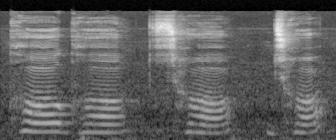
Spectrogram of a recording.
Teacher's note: প্রত্যেক বর্গের দ্বিতীয় ও চতুর্থ ধ্বনির উচ্চারণকালে বাতাসের চাপের আধিক্য থাকে বলে এদের মহাপ্রাণ ধ্বনি বলে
